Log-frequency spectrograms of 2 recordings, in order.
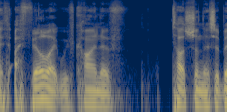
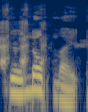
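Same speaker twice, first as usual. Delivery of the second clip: put-on British accent; 9 semitones higher than usual. Mocking British banter.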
